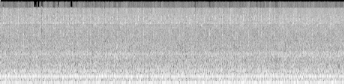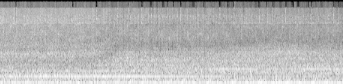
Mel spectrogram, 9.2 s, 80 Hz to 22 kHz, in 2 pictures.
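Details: 2015 Maserati warmed up, hood open: smooth, steady idle with an even exhaust note; a clicking heard earlier is gone once warm, healthy.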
